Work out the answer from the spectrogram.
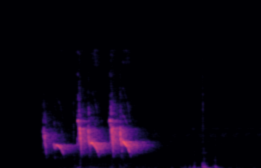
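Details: Red-whiskered bulbul in competitive song: three sharp, falling whistled notes in quick succession, followed by faint low knocking sounds.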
